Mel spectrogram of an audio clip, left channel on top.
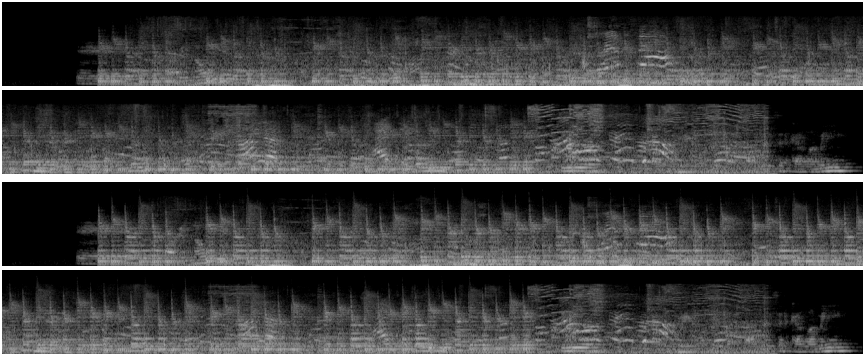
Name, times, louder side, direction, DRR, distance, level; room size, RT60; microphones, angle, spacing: voice 1, 0.7-2.3 3.4-5.0 5.6-7.3 8.9-11.0 11.7-13.2 13.8-14.6 15.2-17.0, right 1 dB, 65° right, -1 dB, 3.9 m, -35 dB
sound 1, 1.0-13.9, right 2 dB, 45° right, 1.4 m, -29 dB
sound 2, 1.2-16.3, left 2 dB, 15° left, 1.0 m, -31 dB
11.0 x 8.2 x 3.9 m, 0.34 s
head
